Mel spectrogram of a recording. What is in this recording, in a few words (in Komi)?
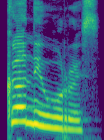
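кӧні урыс, Komi, female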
